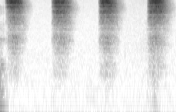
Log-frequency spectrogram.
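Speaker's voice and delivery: short unvoiced tss pulses of breath; pulsed hiss. Shown as a demonstration. Voice teacher showing students a pulsed exhale, short hisses. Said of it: "we're going to pulse it out".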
